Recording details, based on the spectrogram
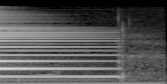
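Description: Plucked guitar note on the low E string, second fret, already ringing and slowly fading, then damped abruptly near the end; no voices.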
